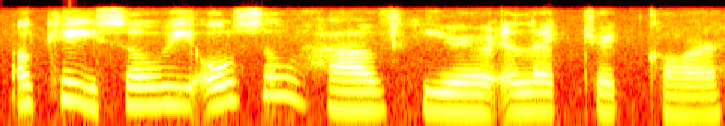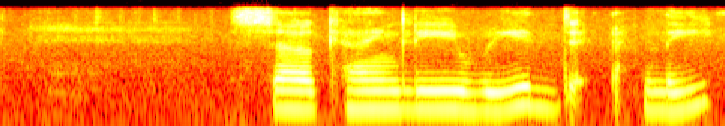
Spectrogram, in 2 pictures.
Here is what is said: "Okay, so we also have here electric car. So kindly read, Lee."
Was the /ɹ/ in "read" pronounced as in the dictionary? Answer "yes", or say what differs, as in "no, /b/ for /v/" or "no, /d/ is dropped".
no, /w/ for /ɹ/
